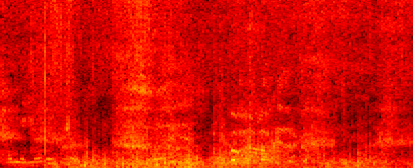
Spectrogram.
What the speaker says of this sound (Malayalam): ഇവിടുത്തെ കാറ്റ് ഭയങ്കര കാറ്റാണ്,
